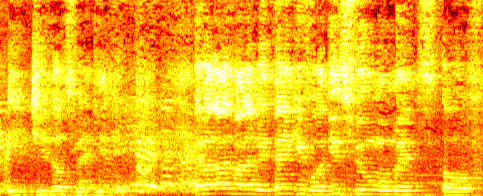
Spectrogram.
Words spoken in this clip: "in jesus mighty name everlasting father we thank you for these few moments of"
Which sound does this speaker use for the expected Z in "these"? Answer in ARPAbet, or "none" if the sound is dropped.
S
